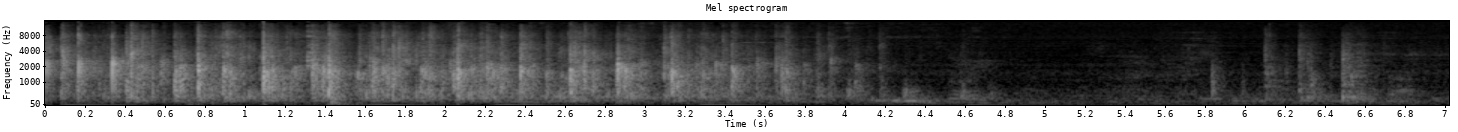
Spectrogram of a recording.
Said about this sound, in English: a warm round of applause for his first 8 minutes.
